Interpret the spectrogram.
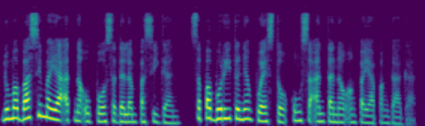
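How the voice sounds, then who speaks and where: A woman's voice: on the low side, lively intonation, fairly quick, darkish tone, dry recording, studio quality. A woman with a Filipino accent reads a dramatic romance story as a scripted narration.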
